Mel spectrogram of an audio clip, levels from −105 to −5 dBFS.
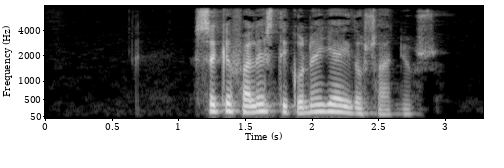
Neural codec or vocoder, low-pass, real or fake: none; 7.2 kHz; real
